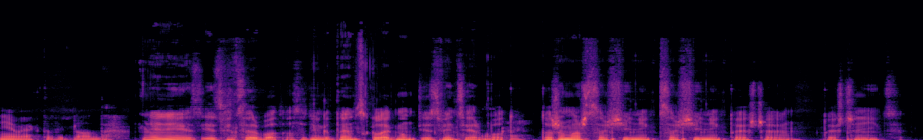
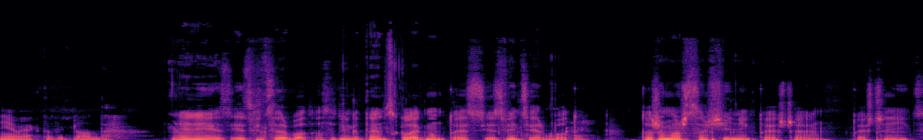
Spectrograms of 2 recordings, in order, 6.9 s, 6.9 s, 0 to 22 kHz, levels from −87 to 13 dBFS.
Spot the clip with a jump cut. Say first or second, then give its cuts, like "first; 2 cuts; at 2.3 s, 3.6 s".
first; 4 cuts; at 1.0 s, 3.1 s, 4.0 s, 4.9 s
